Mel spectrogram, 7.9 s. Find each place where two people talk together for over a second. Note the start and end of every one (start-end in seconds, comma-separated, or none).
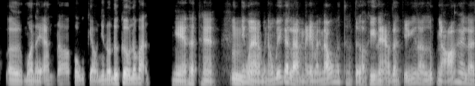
none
